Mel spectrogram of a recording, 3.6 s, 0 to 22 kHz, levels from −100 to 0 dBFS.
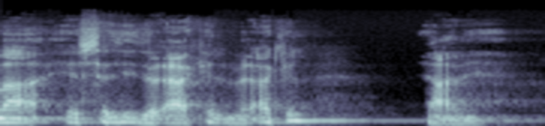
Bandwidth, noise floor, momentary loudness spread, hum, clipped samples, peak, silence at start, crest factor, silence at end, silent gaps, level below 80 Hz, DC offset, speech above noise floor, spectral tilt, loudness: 14 kHz; -44 dBFS; 14 LU; none; under 0.1%; -2 dBFS; 0 s; 22 dB; 0.2 s; none; -58 dBFS; under 0.1%; 22 dB; -4.5 dB/octave; -22 LUFS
